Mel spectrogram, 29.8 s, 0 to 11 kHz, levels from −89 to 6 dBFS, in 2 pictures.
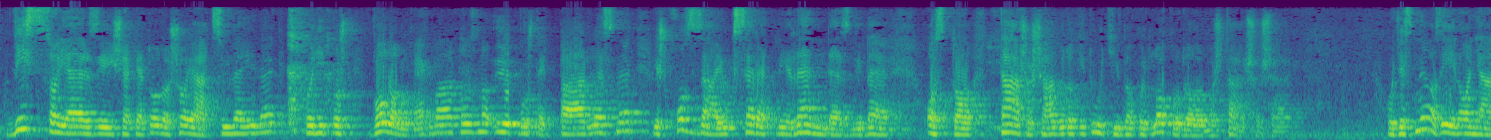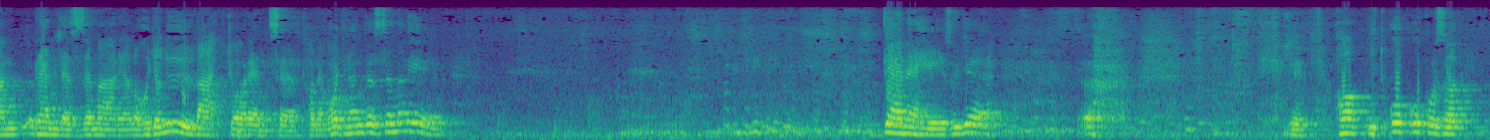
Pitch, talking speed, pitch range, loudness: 155 Hz, 115 wpm, 140-185 Hz, -12 LUFS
